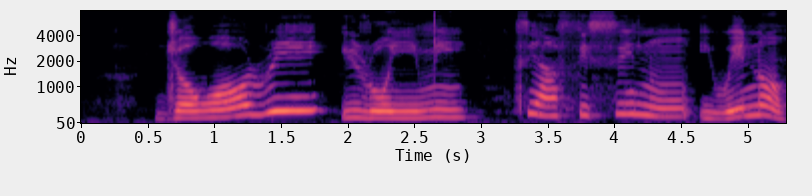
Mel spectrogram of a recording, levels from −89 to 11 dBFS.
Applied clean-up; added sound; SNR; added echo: none; none; none; none.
